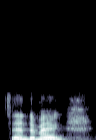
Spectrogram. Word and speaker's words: Saint-Domingue: but was called back in the day Saint-Domingue, or how do you say it best? – Saint-Domingue.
